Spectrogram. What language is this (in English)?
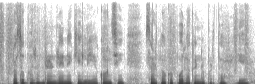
Hindi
